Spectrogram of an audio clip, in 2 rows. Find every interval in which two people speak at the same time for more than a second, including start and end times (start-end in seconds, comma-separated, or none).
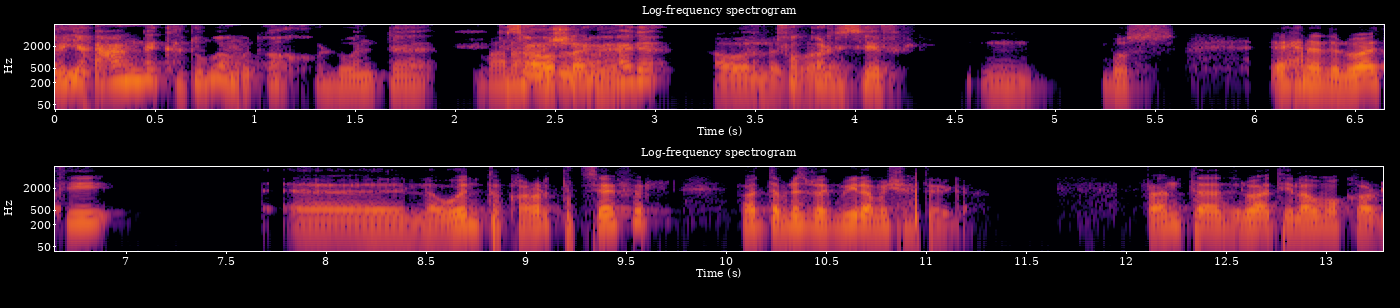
2.1-3.9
